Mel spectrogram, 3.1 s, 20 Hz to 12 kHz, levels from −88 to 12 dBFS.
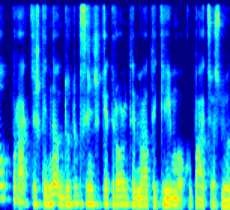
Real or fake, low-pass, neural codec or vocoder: fake; 10.8 kHz; codec, 24 kHz, 3.1 kbps, DualCodec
